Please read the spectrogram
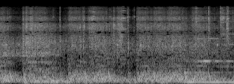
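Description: Loud, harsh music with a dense crackling noise running through it.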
